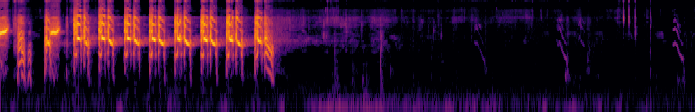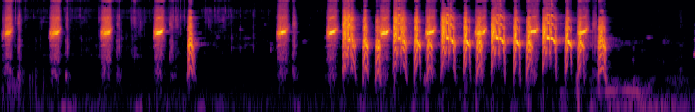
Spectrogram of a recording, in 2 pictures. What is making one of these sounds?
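A partridge calls close by with rapid, harsh, repeated chirps.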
